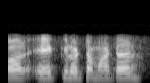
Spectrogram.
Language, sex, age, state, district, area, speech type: Urdu, male, 60+, Uttar Pradesh, Shahjahanpur, rural, conversation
